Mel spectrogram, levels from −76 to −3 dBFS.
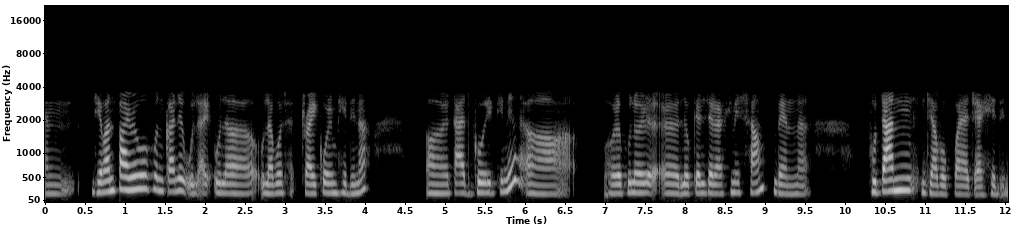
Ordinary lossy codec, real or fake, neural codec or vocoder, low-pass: none; fake; codec, 16 kHz, 1 kbps, X-Codec, HuBERT features, trained on LibriSpeech; 3.6 kHz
